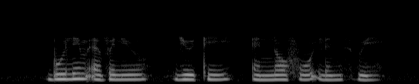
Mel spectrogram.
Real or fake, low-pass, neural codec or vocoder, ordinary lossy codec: real; 3.6 kHz; none; none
